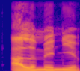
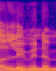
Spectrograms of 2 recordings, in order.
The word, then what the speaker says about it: aluminium: buys a seven foot aluminium or aluminum as you americans say um sculpture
